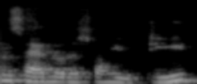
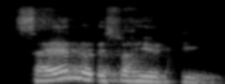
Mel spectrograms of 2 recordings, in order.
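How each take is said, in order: First: It is read flat and relaxed, without a smile. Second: It is read with a slight smile in the voice. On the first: "dibaca nyantai, uh, flat" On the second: "dibaca ada senyumnya dikit"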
